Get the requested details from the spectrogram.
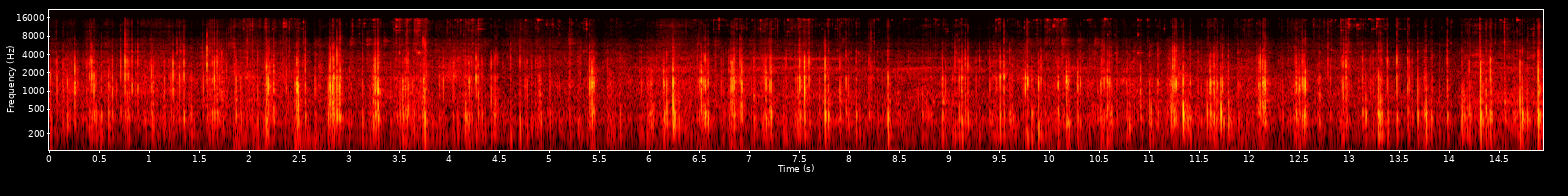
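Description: Long nails scratch and rub the pebbled leather panel of a red leather handbag lying flat. A continuous run of dry, crinkly scratches and soft rasping strokes fills the clip, centered in the midrange with bright edges and no low rumble. Sharper scrapes stand out now and then over a steady textured rustle.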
